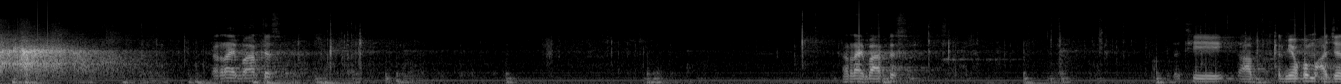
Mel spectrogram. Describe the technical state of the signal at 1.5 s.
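At 1.5 s you're in the middle of periodic USB or driver dropouts running from 0.08 to 13.35 s. Every 0.099 s something stalls the audio path and around a millisecond is skipped outright, so you hear a steady ticking whenever there's signal.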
